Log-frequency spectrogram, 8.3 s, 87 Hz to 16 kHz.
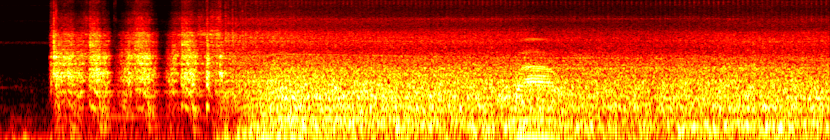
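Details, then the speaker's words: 2000 Toyota Kijang Krista 1.8 EFI, cold start right after an oil change with Top 1 HP Sport oil: short cranking, quick catch and brief rev rise, then a smooth steady idle that should calm further once warm; normal cold start. "suara mesin Kijang Krista 1,8 Efi uh suara mesinnya Syahdu banget nanti kalau udah tercapai dia akan lebih tenang suara mesinnya"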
